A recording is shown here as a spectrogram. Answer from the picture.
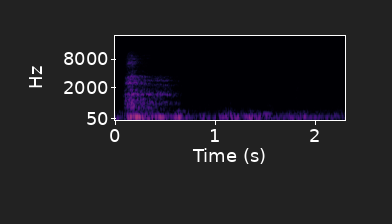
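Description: A man's short breath, a sigh, picked up by his microphone, about half a second long near the start.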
